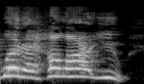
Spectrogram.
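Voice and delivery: put-on man yelling. Retelling a man yelling for Pat while the speaker is in the bathroom, retelling someone's yelling. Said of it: "he's steady yelling".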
